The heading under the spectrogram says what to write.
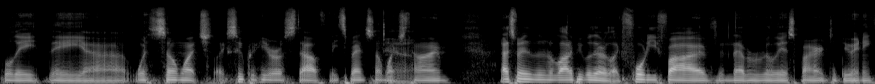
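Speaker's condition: Cleft lip and palate

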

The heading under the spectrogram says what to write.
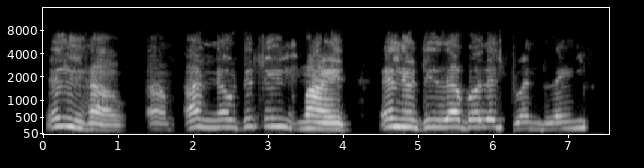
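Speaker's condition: Cerebral palsy; suspects condition is progressive

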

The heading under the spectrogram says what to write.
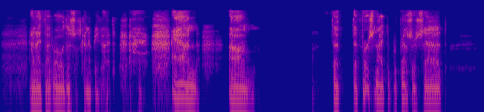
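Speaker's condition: Absent vocal cords; confirmed on repeated exams

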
